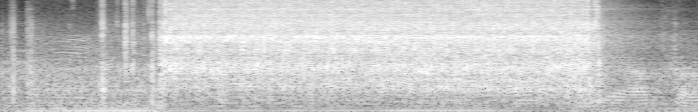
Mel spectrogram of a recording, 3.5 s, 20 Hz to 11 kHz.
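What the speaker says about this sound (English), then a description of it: "you can slowly tighten them up like so" A power tool or ratchet runs steadily for about two seconds, tightening thermostat housing bolts on a 2002-2009 Hyundai Getz with a G4EE or G4ED engine; a few light clicks come before the loud, even whir, which then stops abruptly.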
